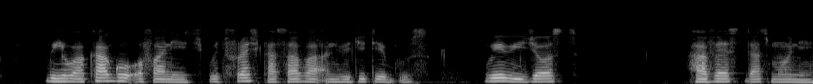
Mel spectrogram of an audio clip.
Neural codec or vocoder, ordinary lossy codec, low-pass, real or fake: none; none; 5.4 kHz; real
